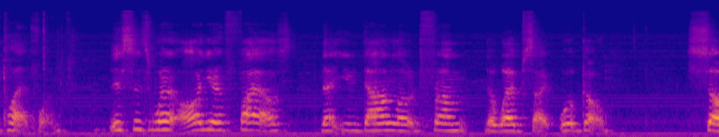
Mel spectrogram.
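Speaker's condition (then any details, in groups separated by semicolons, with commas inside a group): Cerebral palsy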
